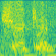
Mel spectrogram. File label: "checking", hgrunt; hl2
